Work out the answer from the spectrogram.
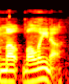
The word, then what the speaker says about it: Melina: Talk to Melina.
